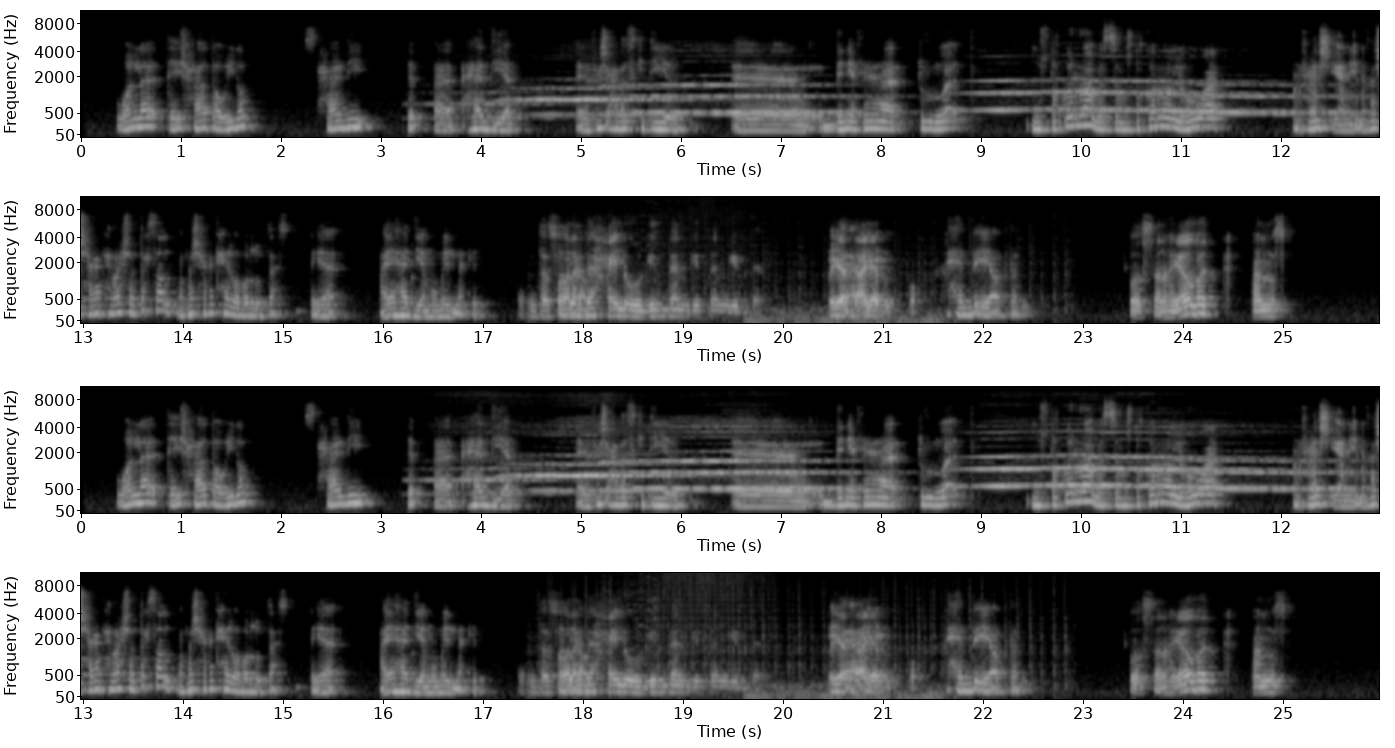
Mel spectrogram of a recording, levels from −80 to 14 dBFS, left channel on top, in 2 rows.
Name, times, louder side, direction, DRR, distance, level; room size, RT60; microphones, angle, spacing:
voice 1, 0.3-1.7 2.2-2.9 3.3-4.4 4.9-6.0 6.5-8.8 9.5-11.4 12.1-15.5 16.0-17.0 17.7-18.1 20.4-21.0 21.6-22.4, right 1 dB, 10° right, 1.0 m, -27 dB
sound 1, 3.2-8.2 8.6-13.4, right 5 dB, 80° right, 1.0 m, -28 dB
voice 2, 17.4-19.8 20.4-21.1 23.5-25.0, left 2 dB, 35° left, 1.0 m, -26 dB
sound 2, 17.4-22.9, right 3 dB, 55° right, 2.0 m, -47 dB
13.0 x 6.4 x 5.1 m
head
